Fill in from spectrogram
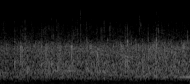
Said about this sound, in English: Now, thank you, boys and girls. Give them a round of applause.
